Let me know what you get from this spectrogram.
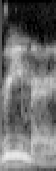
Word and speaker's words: Reimer: Reamer is how you pronounce it.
